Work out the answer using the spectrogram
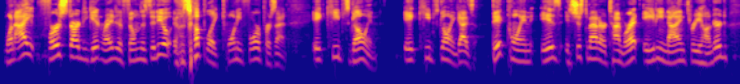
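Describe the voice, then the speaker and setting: A man with a slightly high voice talks through crypto price charts in a rush of excitement. He keeps addressing his viewers as "guys" and tosses in "right?" between points, his energy bubbling over as he goes. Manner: excitable, fast-talking, says "guys" and "right?" a lot. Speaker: crypto investing YouTuber.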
